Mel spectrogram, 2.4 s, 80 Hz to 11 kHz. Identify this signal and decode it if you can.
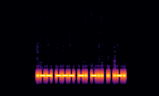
Morse code, heard as a keyed tone, about 51 wpm, 700 Hz. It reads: WONDER
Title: Sentences from Top 500 Words - New Word Drill - 50wpm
